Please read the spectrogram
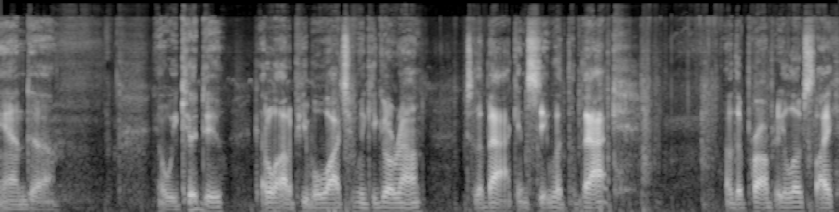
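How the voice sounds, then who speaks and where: Long, frequent pauses at a moderate pace, with noticeable background noise. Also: man. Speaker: weather vlogger. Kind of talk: live outdoor vlog. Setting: outdoors. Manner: hesitant, many fillers.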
